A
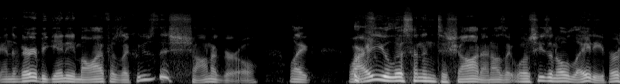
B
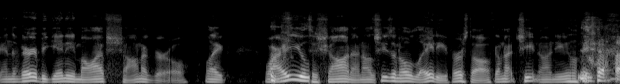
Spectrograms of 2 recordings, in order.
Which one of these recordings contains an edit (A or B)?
B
